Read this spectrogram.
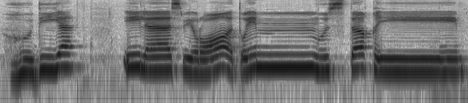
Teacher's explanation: سواد کو پر پڑھیں گے کیونکہ سواد حروف مستعلیہ میں سے ہے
